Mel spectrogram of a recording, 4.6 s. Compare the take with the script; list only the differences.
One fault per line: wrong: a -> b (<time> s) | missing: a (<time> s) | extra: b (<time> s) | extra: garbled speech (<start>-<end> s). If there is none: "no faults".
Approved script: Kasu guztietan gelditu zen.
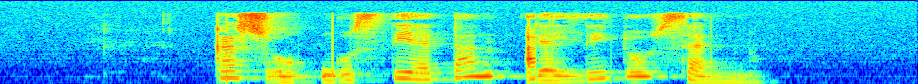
no faults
